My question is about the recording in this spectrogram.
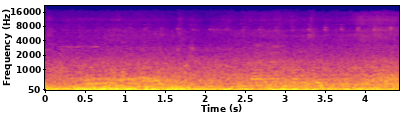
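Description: Busy city street ambience: a steady low rumble of traffic under the voices of people passing.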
